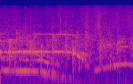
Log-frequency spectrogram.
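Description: A church congregation applauds and cheers in continuous rushing clapping, with voices singing or calling out over it the whole time.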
